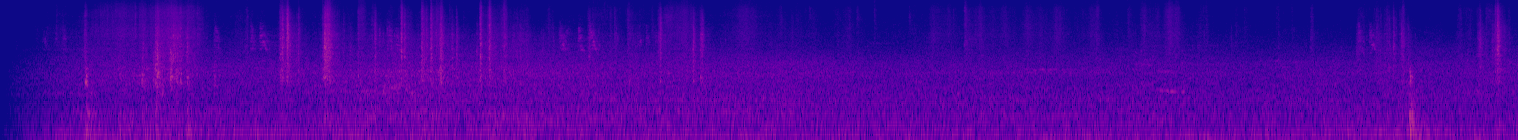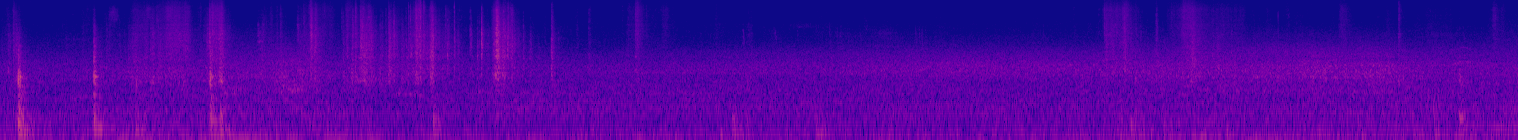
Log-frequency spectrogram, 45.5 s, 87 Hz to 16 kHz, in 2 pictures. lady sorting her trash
24.1 31.2

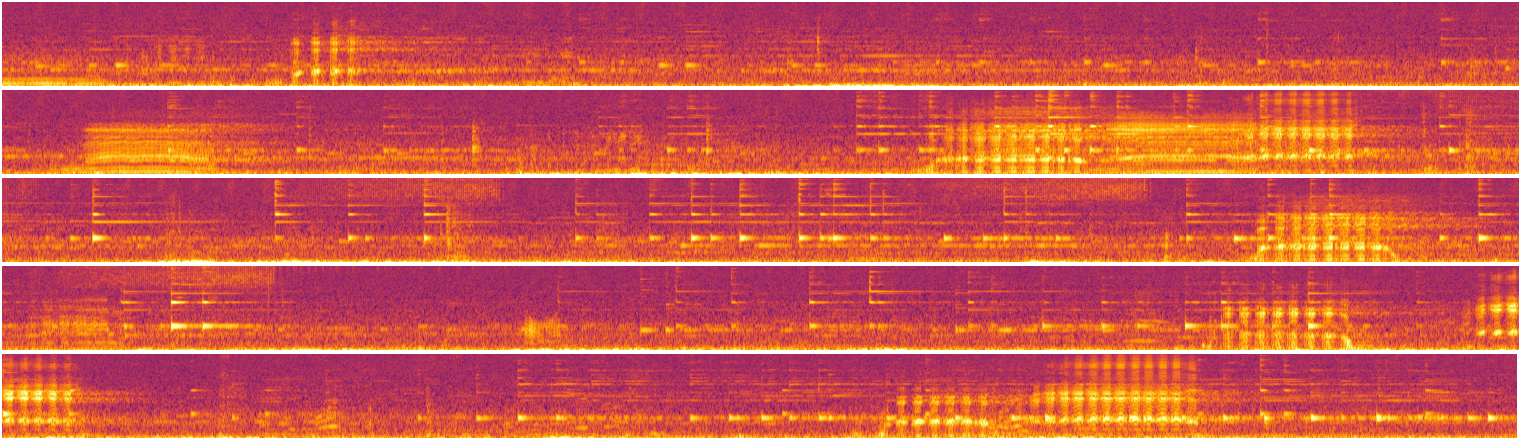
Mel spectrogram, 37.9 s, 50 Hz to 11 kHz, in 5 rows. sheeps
0.0 6.1, 12.1 16.0, 19.7 24.4, 28.4 31.6, 34.6 37.9

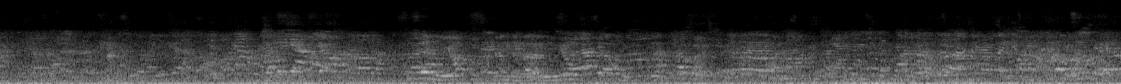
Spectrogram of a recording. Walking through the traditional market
4.6 11.2

